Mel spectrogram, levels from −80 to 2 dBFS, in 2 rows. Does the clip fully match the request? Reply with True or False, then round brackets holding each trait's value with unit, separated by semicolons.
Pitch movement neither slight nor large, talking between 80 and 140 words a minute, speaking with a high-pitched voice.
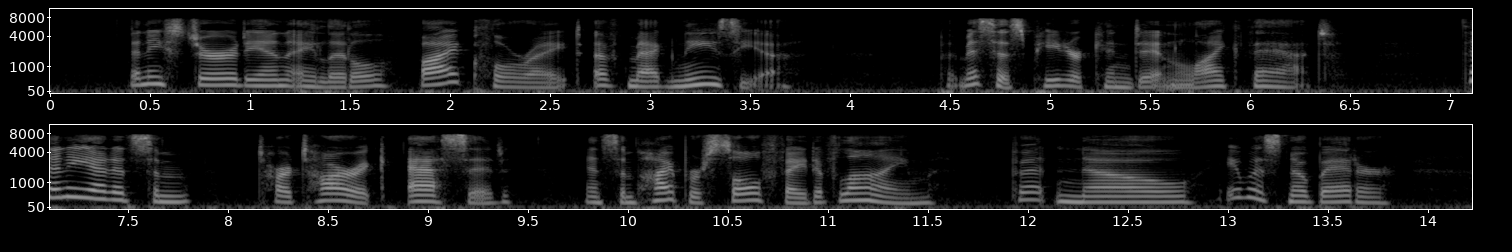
True (4.6 semitones; 135 wpm; 195 Hz)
